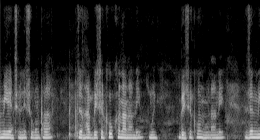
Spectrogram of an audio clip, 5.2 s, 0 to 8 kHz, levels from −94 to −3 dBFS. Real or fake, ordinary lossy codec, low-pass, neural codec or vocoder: fake; none; none; codec, 16 kHz, 2 kbps, FreqCodec, larger model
